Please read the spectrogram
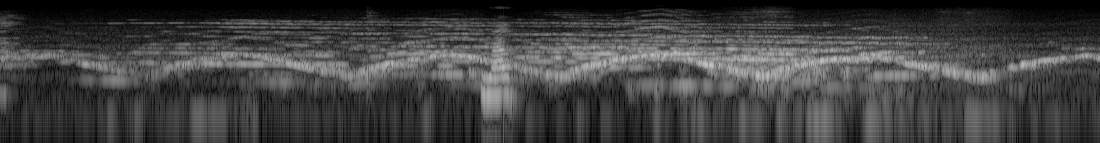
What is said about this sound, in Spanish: Estaban pasando ambulancias.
